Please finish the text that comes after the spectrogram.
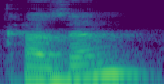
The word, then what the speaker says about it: cousin: S we pronounce like Z, cousin, and we don't pronounce I.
